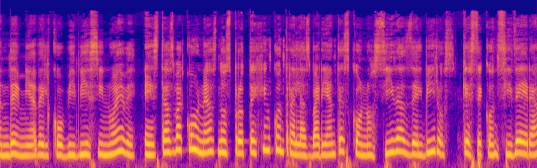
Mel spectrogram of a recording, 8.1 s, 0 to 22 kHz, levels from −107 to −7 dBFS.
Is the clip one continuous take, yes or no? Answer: no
